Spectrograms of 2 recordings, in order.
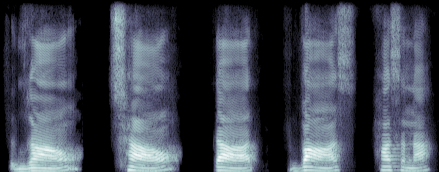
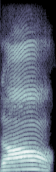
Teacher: इसकी जो ध्वनि निकलती है मुख से तो निकलती है, साथ साथ नाक से, यानी नाक और मुख दोनों पे जोर पड़ता है। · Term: चंद्र बिंदु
